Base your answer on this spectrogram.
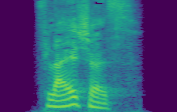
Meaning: genitive singular of Fleisch
- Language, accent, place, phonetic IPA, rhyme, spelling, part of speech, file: German, Germany, Berlin, [ˈflaɪ̯ʃəs], -aɪ̯ʃəs, Fleisches, noun, De-Fleisches.ogg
